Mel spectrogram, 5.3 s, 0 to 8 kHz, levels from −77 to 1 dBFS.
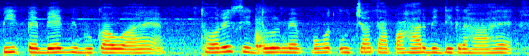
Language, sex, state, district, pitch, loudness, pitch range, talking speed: Hindi, female, Arunachal Pradesh, Papum Pare, 215 Hz, -15 LUFS, 205-220 Hz, 205 wpm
